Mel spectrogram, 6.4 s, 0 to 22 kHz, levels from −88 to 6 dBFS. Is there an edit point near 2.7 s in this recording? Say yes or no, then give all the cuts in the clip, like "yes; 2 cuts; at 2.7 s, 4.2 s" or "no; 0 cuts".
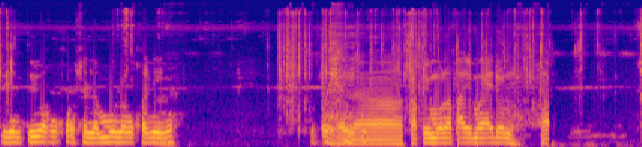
no; 1 cut; at 5.5 s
